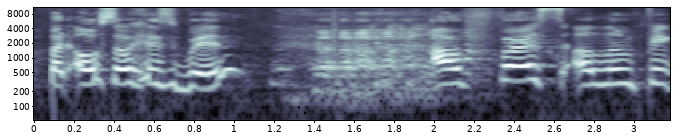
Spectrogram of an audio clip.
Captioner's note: laugh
